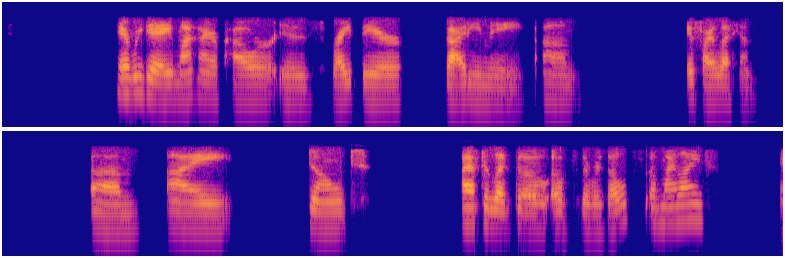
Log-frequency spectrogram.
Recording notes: from the 100 Pounders Phone Meeting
